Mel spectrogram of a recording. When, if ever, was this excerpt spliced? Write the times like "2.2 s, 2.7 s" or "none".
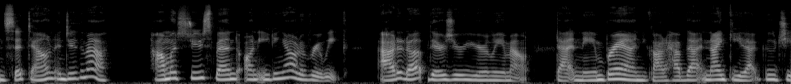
4.3 s, 5.5 s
